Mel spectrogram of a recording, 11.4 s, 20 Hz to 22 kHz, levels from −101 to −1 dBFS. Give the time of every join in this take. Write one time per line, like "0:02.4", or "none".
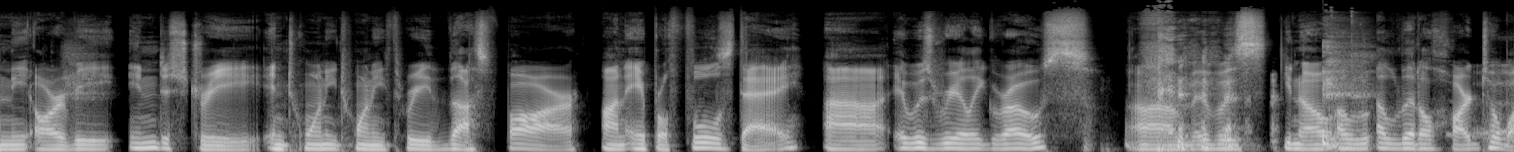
0:04.4
0:06.0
